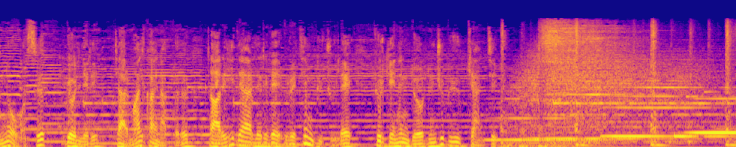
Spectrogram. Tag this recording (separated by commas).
Speech, Music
